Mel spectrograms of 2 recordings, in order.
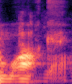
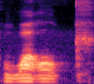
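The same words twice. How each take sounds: First: The L sound is silent. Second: The L sound is clearly pronounced. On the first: "They say walk" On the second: "go out of their way to pronounce the L like walk"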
